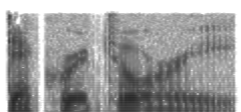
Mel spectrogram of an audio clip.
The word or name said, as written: decretory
